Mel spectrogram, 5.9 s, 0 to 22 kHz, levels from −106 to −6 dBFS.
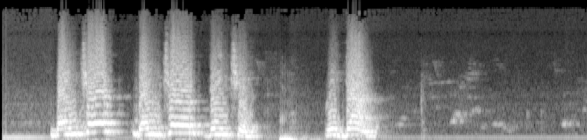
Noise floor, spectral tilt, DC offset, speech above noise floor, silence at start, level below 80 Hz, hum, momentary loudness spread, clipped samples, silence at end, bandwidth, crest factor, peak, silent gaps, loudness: -39 dBFS; -6.5 dB/octave; under 0.1%; 33 dB; 0.05 s; -22 dBFS; none; 13 LU; under 0.1%; 0.2 s; 14 kHz; 10 dB; 0 dBFS; none; -8 LUFS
